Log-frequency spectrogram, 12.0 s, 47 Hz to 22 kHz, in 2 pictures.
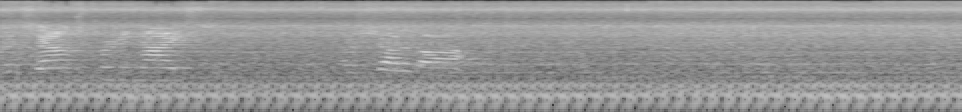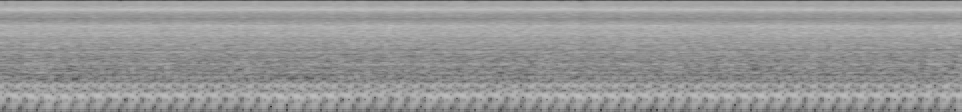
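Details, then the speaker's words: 1962 Oldsmobile F85, 230 all-aluminum engine, all original except an added Holley carb and choke, before timing and points are set: even steady idle pulse with no misses or knocks and a brief rev; runs smoothly. "Runs nice and smooth. This is all original. No one's really messed around with it."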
